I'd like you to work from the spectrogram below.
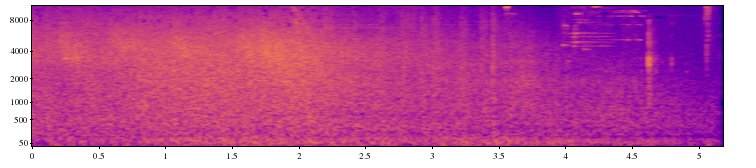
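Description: Mech weapons firing in the video game RogueTech make a dense, roaring barrage of heavy explosions and booms, loud and continuous, thinning slightly toward the end with faint high crackles.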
